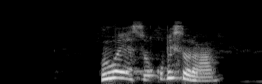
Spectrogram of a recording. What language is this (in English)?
Arabic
